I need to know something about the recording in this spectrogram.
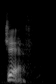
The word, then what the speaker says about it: Gef: the creature declared that his name was geff pronounced Jeff and that he was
